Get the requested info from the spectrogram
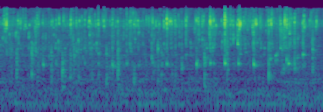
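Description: Chicken stock pouring from a carton into a pot of stock, a steady stream splashing into the liquid with many small, irregular plops and drips.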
